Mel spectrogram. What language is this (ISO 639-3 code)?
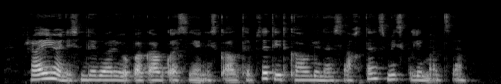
kat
